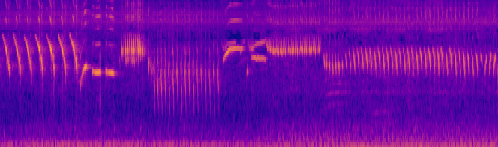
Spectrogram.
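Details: Canary song to teach young canaries: a burst of rapid descending chips, then a low buzzy roll and a long high rolled trill lasting nearly two seconds over noticeable background hum.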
